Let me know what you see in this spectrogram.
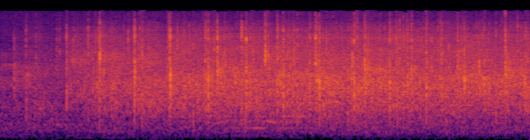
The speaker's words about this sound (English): I wish you would be clapping a little louder. I don't know if you heard what I said.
